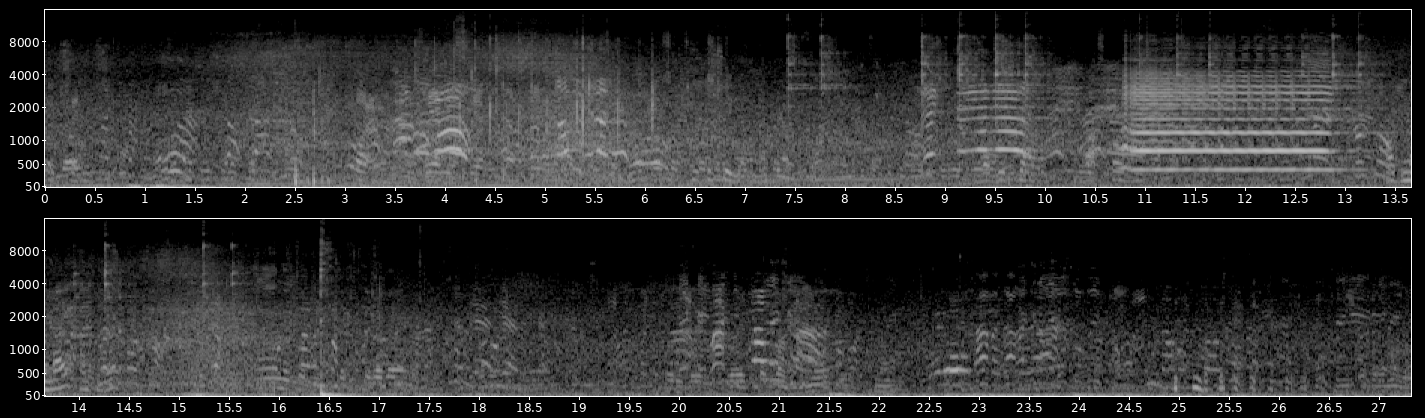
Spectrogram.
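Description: Men shout across an open field.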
